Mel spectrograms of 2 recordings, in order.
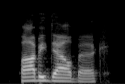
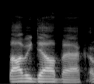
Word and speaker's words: Dalbec: Bobby Dalbec. – Bobby Dalbec.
